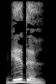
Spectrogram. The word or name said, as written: ಗೆದಲ್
